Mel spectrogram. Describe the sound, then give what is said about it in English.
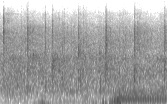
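A crowd applauds for all the mothers present on Mother's Day, in a steady, dense patter of many hands clapping at once, with a low sustained hum joining underneath toward the end. “Let's have a round of applause for all the mothers here today.”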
